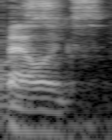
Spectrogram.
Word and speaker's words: phalanx: Phallus. – Phalanx. – Phalanx? – Phallus. – Phallus? Where the phallus? Where the little... – You're not pronouncing the end of X.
